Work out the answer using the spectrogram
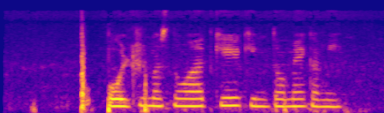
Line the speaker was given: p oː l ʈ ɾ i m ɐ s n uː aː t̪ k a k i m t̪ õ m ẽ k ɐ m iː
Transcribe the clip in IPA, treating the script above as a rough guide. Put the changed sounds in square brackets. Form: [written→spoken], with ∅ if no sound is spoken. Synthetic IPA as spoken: p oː l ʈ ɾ i m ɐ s n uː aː t̪ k [a→e] k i m t̪ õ m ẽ k ɐ m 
